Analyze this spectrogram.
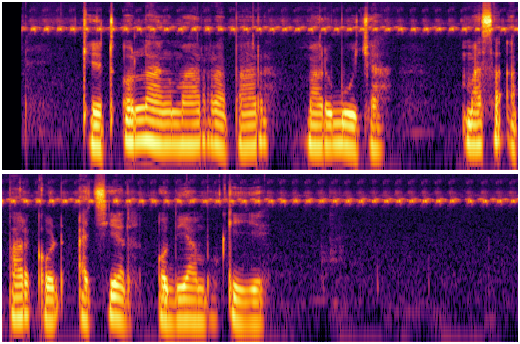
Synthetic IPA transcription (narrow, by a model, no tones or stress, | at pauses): kʰetɔlaŋmarːaparmaɾbut͡ʃa | masa̰ʔaparkɔdat͡ʃɪɛlɔd̪jambokije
